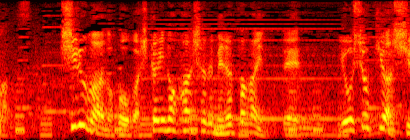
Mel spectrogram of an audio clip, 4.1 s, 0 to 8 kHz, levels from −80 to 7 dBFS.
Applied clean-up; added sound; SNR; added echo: none; none; none; none.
